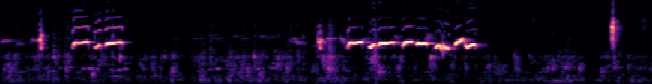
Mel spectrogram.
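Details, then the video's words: Male robin singing energetically as a lure to stimulate other robins: two bursts of loud, clear whistled notes, each rapid run of short rising and falling slurs around the same pitch, with a sharp high note near the end. "pancingan burung robin jantan gacor"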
